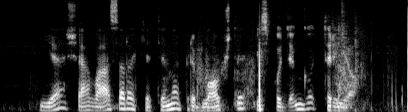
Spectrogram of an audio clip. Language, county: Lithuanian, Panevėžys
